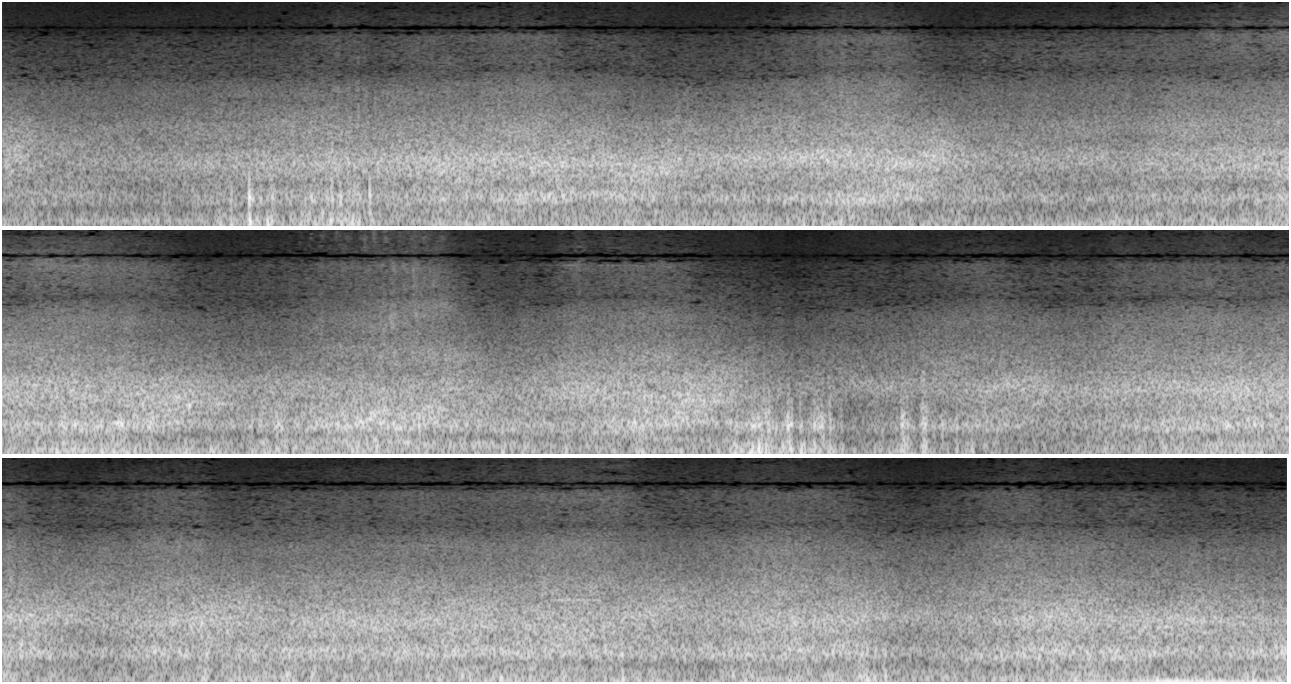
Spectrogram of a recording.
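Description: Diesel engines of Volvo six-wheel articulated dump trucks and a tracked excavator working, a steady mechanical din that rises and falls every few seconds, with a few brief knocks.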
